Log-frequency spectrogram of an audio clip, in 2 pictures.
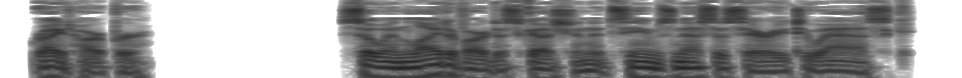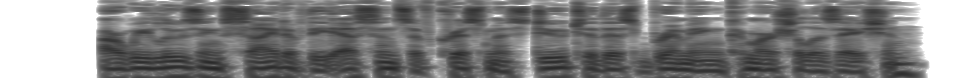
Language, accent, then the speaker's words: English; South Korea; my home country, South Korea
